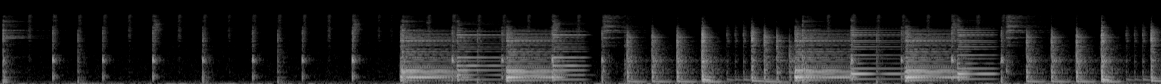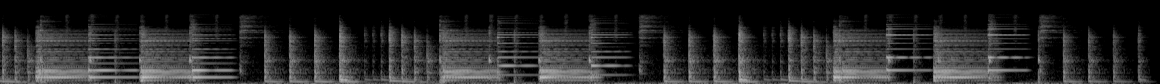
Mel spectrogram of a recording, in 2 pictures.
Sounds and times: keyboard 4.0 - 6.0
keyboard 6.8 - 14.0
keyboard 14.9 - 18.0
keyboard 18.6 - 22.1

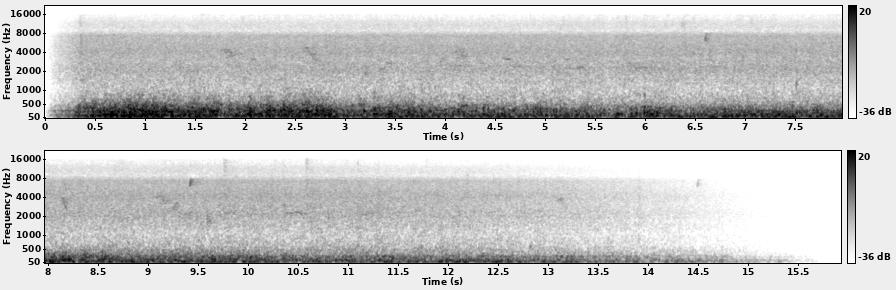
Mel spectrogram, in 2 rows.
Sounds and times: Passing thunder 0.0 - 14.8
Heavy rain 0.0 - 15.1
birdsong 1.7 - 2.0
birdsong 9.1 - 11.4

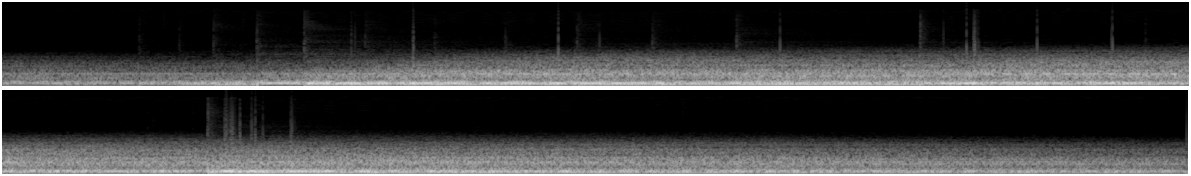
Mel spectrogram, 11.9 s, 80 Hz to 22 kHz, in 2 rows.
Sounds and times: huge gong sound 0.3 - 9.4

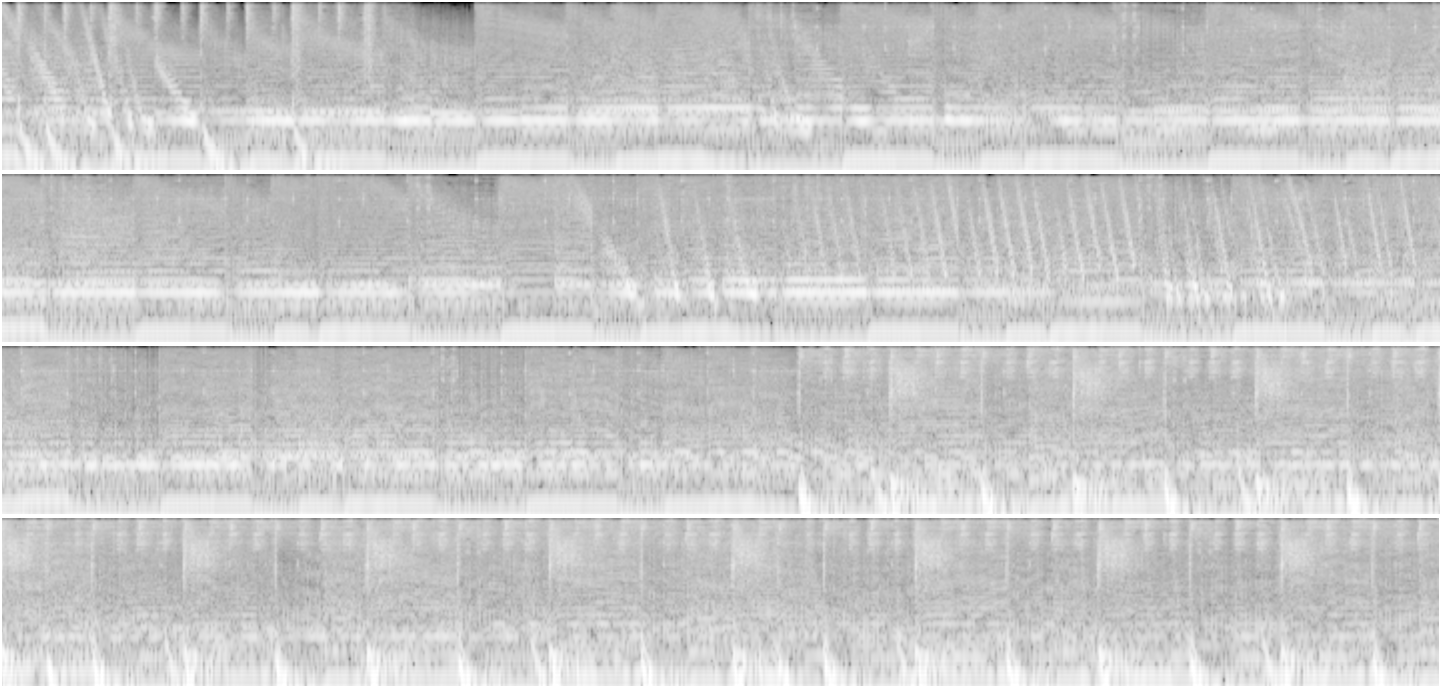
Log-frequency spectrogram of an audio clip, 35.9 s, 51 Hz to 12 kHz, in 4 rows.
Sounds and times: synth 0.0 - 35.9

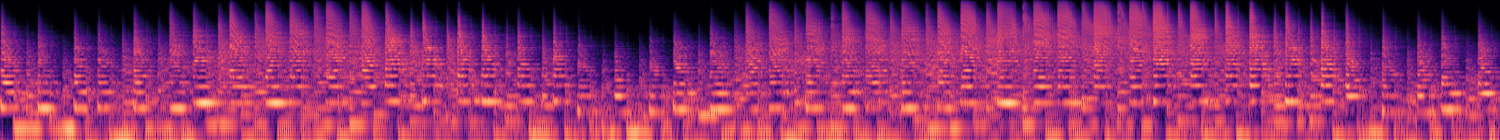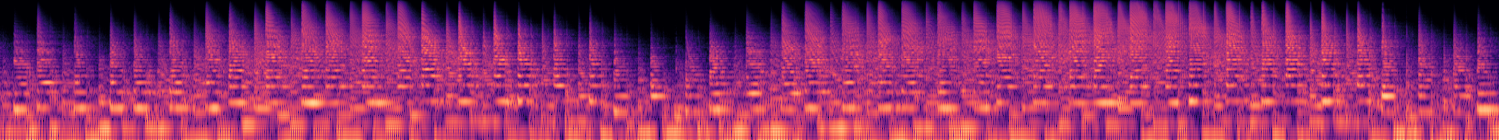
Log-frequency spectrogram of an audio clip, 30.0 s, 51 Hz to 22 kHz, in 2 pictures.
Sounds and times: synth ARP 1.6 - 4.7
synth ARP 7.4 - 13.2
synth ARP 17.4 - 20.4
synth ARP 22.8 - 28.6

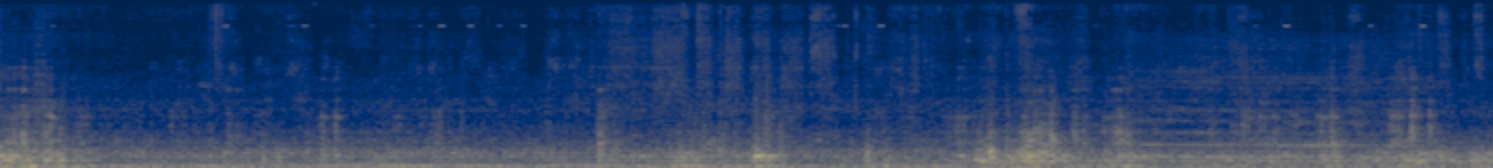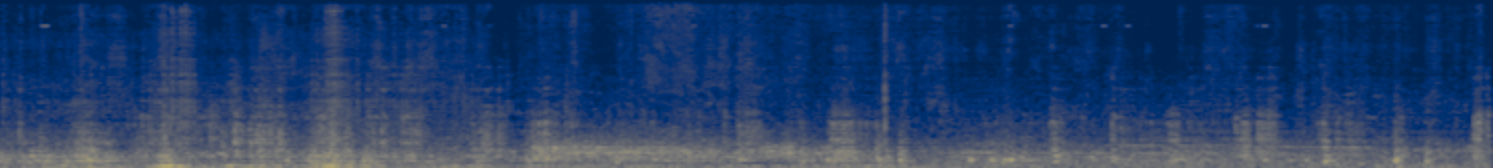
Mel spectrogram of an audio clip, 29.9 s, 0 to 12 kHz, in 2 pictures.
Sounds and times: mellow rubbing, screwing and squeaking noises 2.1 - 20.2

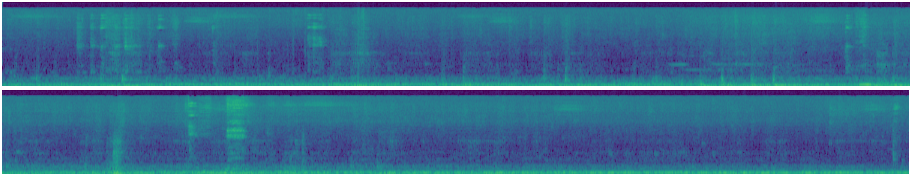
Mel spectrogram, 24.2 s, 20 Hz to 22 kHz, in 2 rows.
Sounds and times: rumble 0.0 - 24.2
passenger boarding 0.0 - 22.3
train stops 8.5 - 13.8

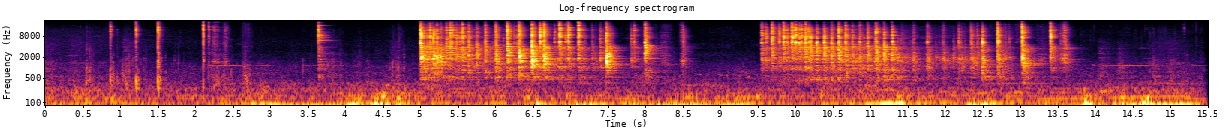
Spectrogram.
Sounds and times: Scrapes 0.4 - 2.9
Clanks 0.8 - 2.8
rattle 0.9 - 2.7
Clanks 3.4 - 15.5
Scrapes 3.6 - 15.5
Machines 5.0 - 15.5
rattle 5.0 - 15.3

